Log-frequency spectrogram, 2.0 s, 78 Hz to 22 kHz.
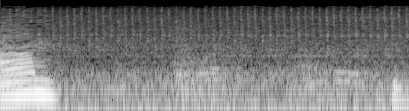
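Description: Chevrolet Captiva's four-cylinder engine idling faintly and steadily, after a short drawn-out spoken 'a...'. Its cylinder 1 ignition coil is barely being fired because of a failing coil-driver transistor in the ECU, which gives the engine a misfire.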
